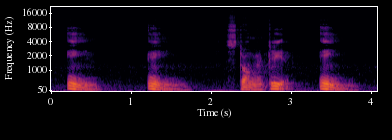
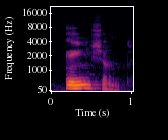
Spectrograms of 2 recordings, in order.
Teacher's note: ancient, is a two-syllable word with a stress on the first syllable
